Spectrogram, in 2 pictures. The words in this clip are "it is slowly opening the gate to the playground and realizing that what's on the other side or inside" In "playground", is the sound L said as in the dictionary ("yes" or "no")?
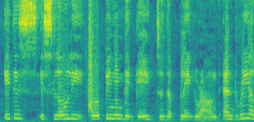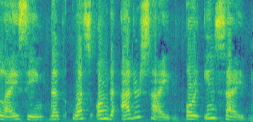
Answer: yes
